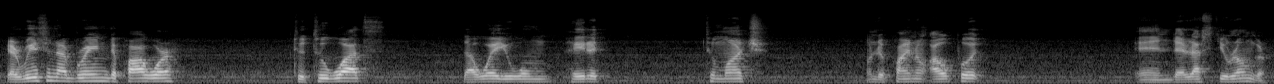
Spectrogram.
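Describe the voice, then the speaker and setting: A man's voice: mid-range voice, steady tone, slow, pauses often, slight background noise. A man narrating an informal hands-on tutorial in a plain, instructive way, repeating his instructions as he goes. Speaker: radio repair hobbyist demonstrating.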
